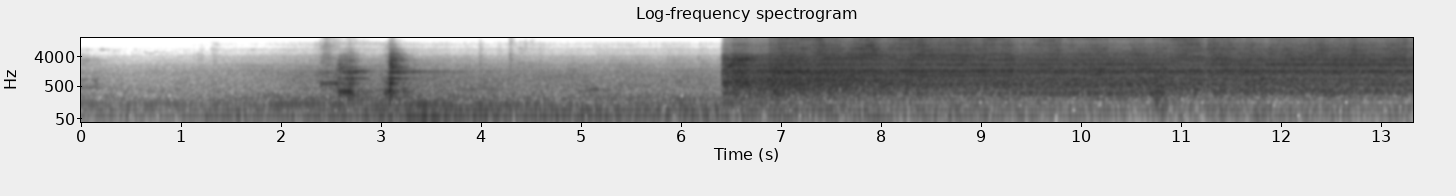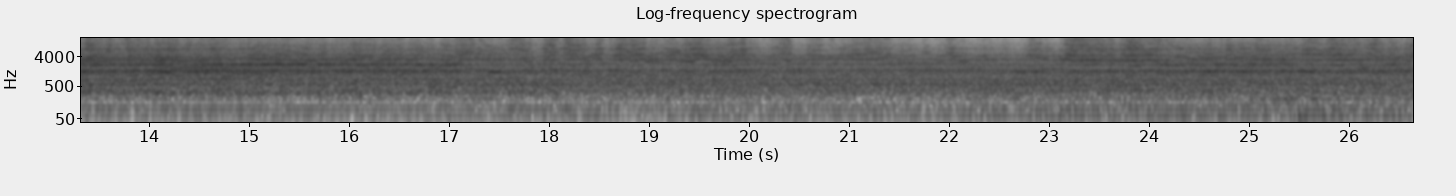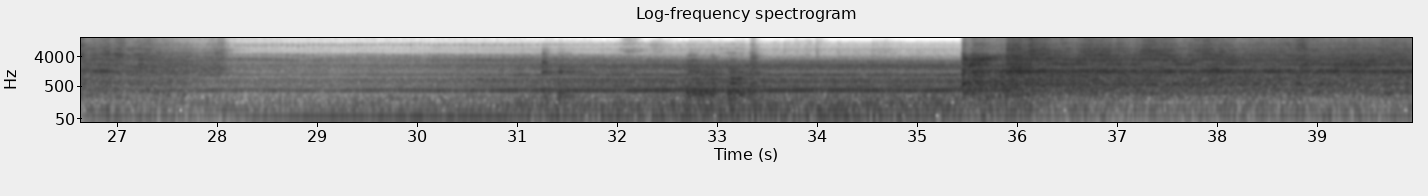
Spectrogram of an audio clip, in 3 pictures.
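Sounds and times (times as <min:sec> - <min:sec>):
power tool grinding metal: 0:06.4 - 0:32.4, 0:35.4 - 0:39.9.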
